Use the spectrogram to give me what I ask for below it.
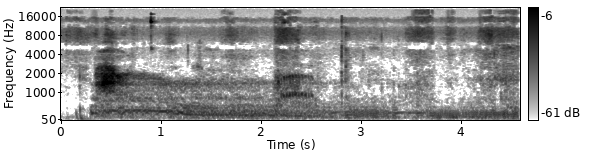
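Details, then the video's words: Cat making a funny sound: a loud, harmonic meow that bursts out sharply, then drags into a long, low, moaning drawl, with a second brighter note breaking in midway. "Cats making funny sounds"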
